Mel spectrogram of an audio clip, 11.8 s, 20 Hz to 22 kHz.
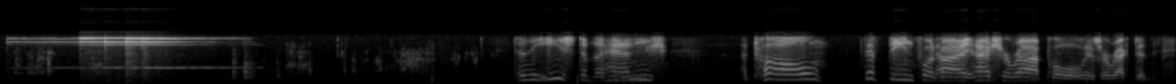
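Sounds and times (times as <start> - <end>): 
small ritual altar bell ringing: 0.0 - 2.7
speech: 5.2 - 6.8, 7.5 - 11.7.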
